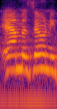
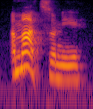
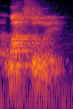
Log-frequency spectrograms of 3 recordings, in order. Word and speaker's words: Amazzoni: So, I kept calling it Amazoni, but it's actually an Italian, it's an Italian Brazilian gin, so it's pronounced Amazzoni. is that right? That's Okay. right. Amazzoni.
